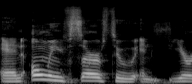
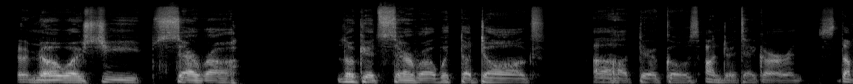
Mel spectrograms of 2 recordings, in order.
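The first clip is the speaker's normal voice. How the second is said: deep, creepy, very slow throaty voice; 6 semitones lower than usual. Imitate the unknown culprit behind the private footage of sarah, in a put-on deep throat voice. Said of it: "talking in like this deep throat voice thing".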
